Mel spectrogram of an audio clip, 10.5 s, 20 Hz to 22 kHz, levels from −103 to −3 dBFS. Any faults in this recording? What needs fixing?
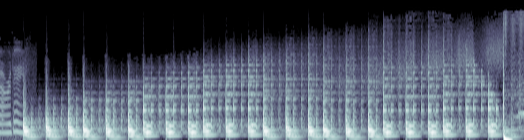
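Adaptive stream starting at a low bitrate, 0 to 4.0 s: the opening sounds dull, with missing treble and stronger codec artefacts, consistent with a 48 kbit/s MP3 rendition. At 4.0 s quality jumps without a gap, matching a switch to about 128 kbit/s once throughput was measured. Starting on a mid-tier rendition, or buffering briefly to estimate bandwidth before playback, would prevent it.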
